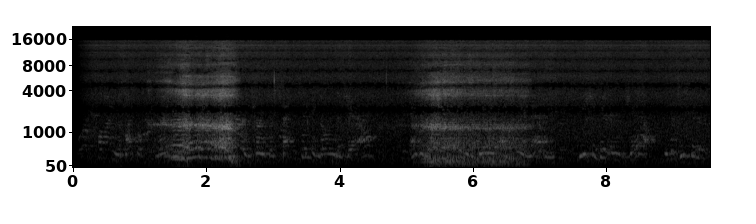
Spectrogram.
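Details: Father snoring while asleep: two rough, rattling snores with quieter breathing between them; ordinary snoring.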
